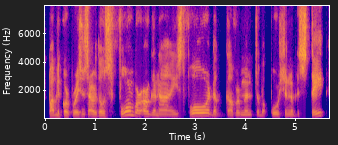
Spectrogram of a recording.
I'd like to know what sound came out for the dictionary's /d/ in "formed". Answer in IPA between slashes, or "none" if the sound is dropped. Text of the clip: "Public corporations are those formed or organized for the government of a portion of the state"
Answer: none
